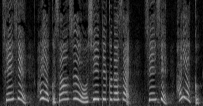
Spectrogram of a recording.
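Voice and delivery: high, fast, eager kitten voices; kittens calling. A narrator's reading. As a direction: pester the teacher, all together. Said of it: "子供らが叫びました".

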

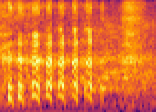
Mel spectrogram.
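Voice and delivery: a high-pitched burst of real laughter. Real, not acted. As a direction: cackle at his own confession. Big laugh after his confession.

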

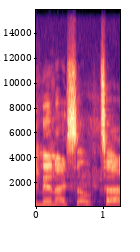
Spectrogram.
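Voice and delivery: "Minnesota" drawn out as men-EYE-sota; punning pronunciation. Retold or imitated. Host echoing the pun, "Minnesota" as men-EYE-sota. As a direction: slowly say "Minnesota" with "eye" in the middle. Repeats the pickup-line pun.

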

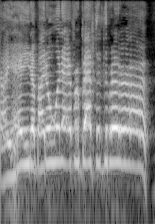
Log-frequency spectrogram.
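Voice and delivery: put-on screaming, high and loud like a terrified kid; childish scream. Little brother screaming at the sibling from the bathtub. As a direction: scream it out like a sobbing little boy. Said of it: "I'm just, like, screaming".

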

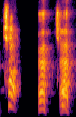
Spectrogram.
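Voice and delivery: put-on tiny high-pitched kid voice; squeaky toddler chirp, imitated; imitating little girl. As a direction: mimic a small child's sharp little chops. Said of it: "So she be like".

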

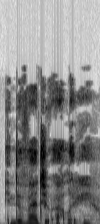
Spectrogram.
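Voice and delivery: whispered individuality. Real, not acted. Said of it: "That's crazy".

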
